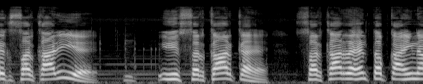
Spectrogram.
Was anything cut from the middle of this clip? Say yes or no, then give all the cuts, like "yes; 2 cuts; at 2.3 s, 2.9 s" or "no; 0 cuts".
no; 0 cuts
